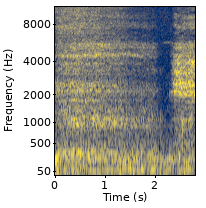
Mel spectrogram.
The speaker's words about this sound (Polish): to po prostu oddychamy nosem. Czyli robimy tak i do brzucha. I trzymamy tam chociaż kilkanaście sekund i wydech.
